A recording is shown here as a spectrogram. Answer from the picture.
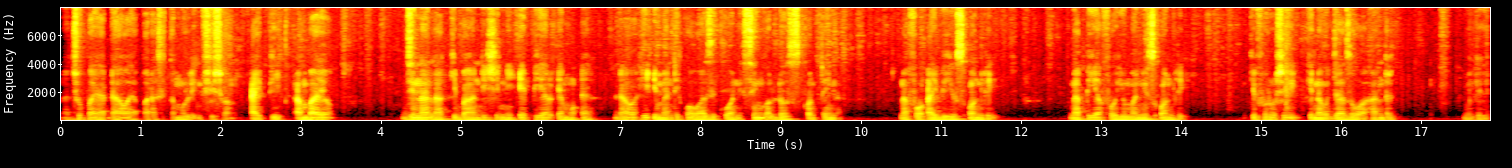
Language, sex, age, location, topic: Swahili, male, 25-35, Nairobi, health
